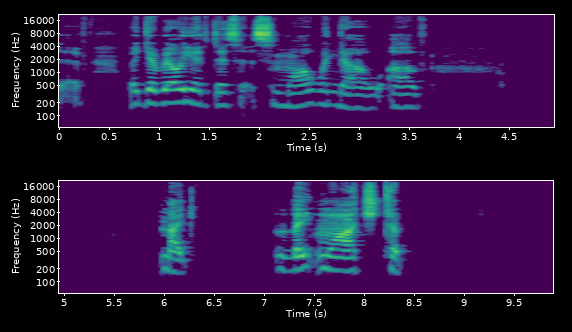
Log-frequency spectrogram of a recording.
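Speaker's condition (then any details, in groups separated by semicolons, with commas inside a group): Quadriplegic cerebral palsy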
